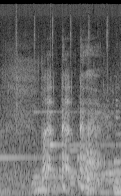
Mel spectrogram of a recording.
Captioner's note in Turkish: Serkan boğazını temizledi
